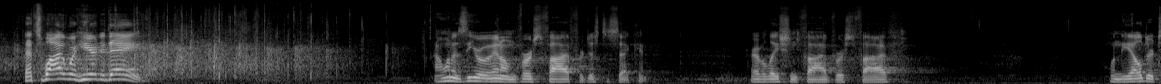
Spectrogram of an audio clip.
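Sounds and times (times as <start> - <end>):
audience clapping: 0.0 - 4.4
speech: 0.2 - 1.6, 4.4 - 6.6, 7.5 - 9.1, 11.1 - 11.5.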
